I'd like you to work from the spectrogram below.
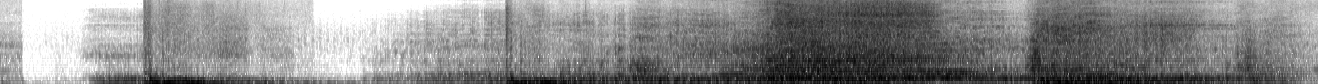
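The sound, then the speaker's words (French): A deep, rumbling cave bear roar sound effect bellows loudly in two long surges, heavy low growling rising into a harsh, breathy peak, with no one speaking. “On peut aussi y voir des traces de griffes d'un ours des cavernes.”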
